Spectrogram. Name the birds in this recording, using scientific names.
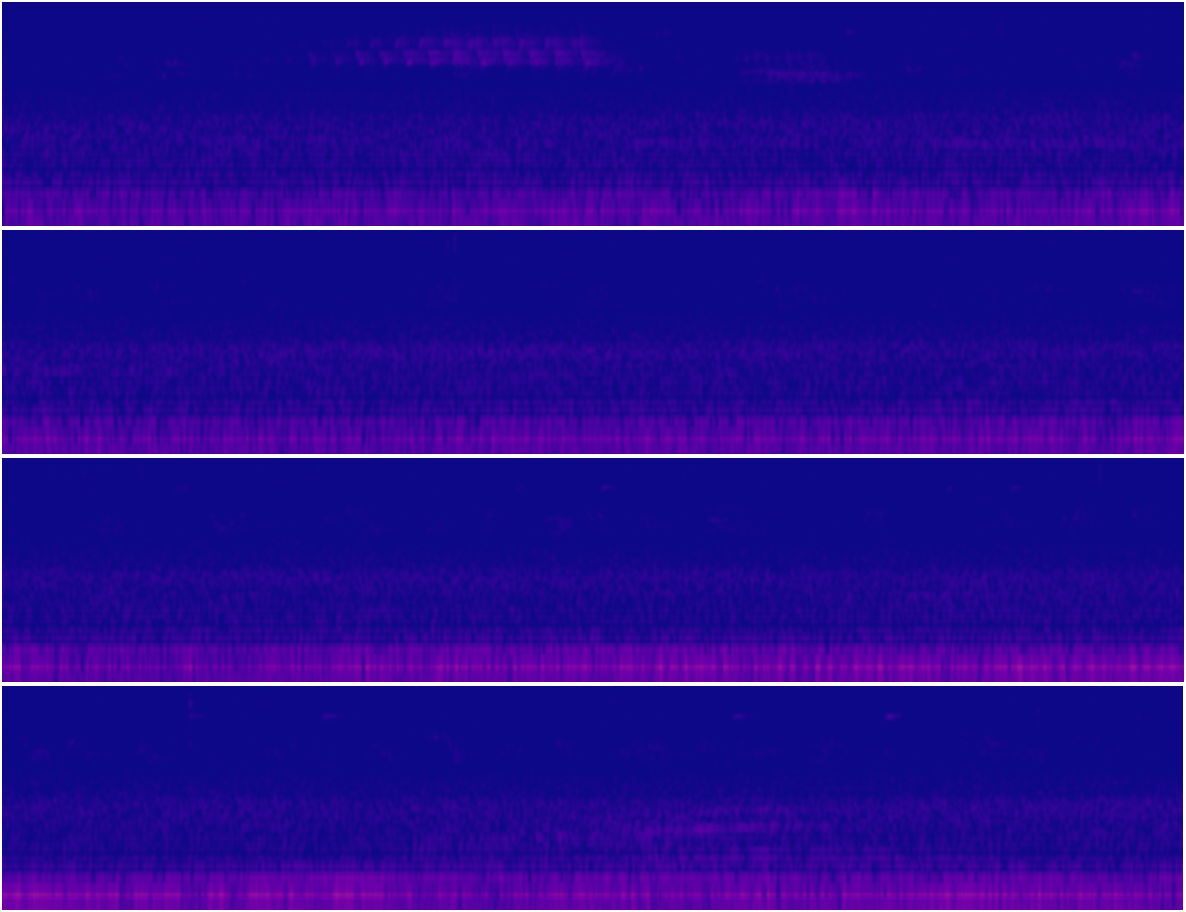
Vireo olivaceus, Seiurus aurocapilla, Turdus migratorius, Poecile atricapillus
